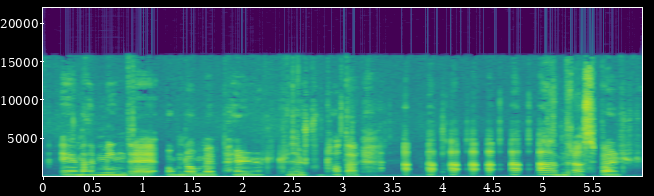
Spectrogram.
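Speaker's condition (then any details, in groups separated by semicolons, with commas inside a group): Stuttering; long-standing stutter; cannot control stutter at all, nervousness sometimes worsens it, unpredictable, random, differs from other guest's stutter; repeated sounds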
